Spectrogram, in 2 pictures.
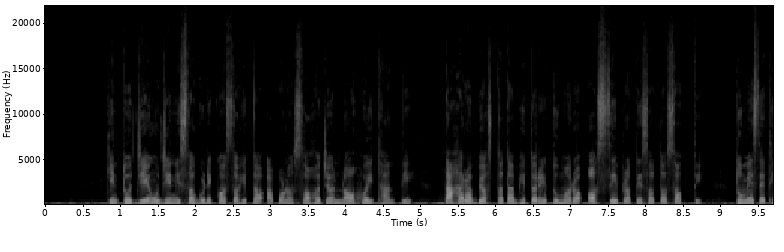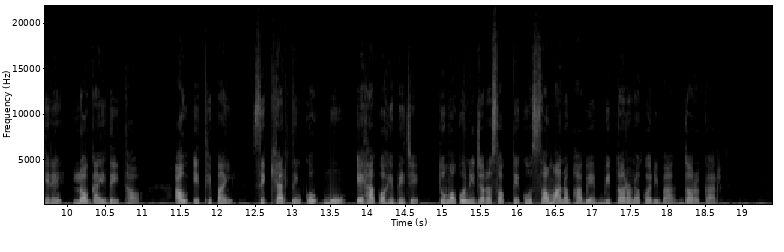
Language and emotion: Odia, neutral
